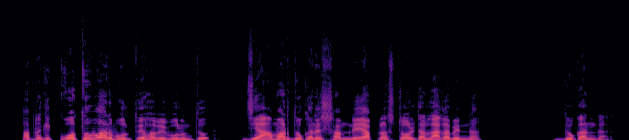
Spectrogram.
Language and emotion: Bengali, angry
